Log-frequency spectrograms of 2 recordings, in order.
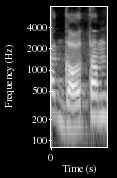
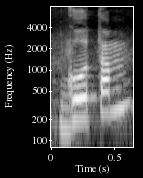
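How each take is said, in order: First: गौतम as "gau-tam"; correct au vowel. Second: गौतम as "go-tam"; wrong plain o. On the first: Teacher giving students the right form, au sounded. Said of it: "सही होगा". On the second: Teacher showing students the mistake, vowel narrowed. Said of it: "गलत होगा". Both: Shown as a demonstration.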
